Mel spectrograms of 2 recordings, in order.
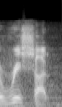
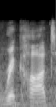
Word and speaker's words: Richat: The rishot.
